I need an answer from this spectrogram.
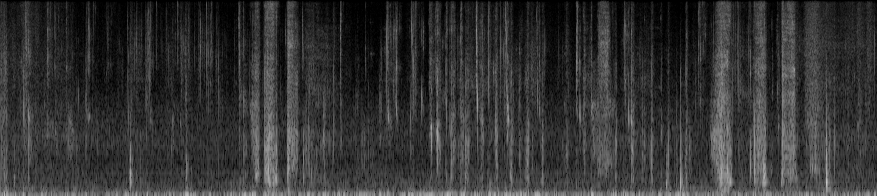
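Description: Close-miked chewing and biting on saucy pig's tail, with many small wet mouth clicks and a few louder, longer mouth noises about five and fifteen seconds in.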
